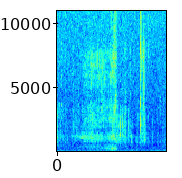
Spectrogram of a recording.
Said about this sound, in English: Sorry, I'm sipping a little bit of cranberry vodka while I'm talking.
